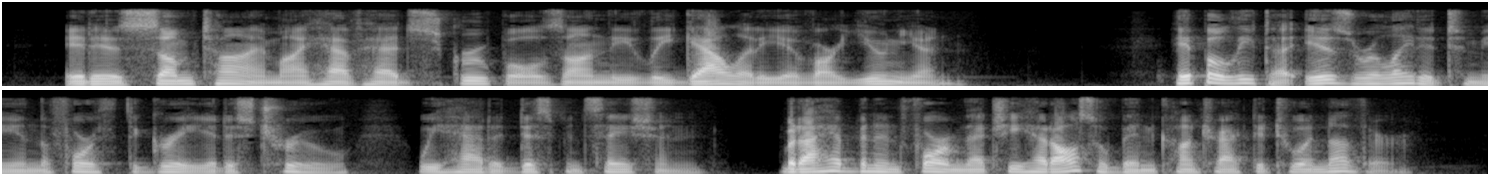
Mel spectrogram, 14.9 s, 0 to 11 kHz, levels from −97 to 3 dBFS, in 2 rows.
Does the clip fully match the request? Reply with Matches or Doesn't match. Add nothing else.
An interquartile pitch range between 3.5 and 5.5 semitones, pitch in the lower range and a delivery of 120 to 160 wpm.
Doesn't match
